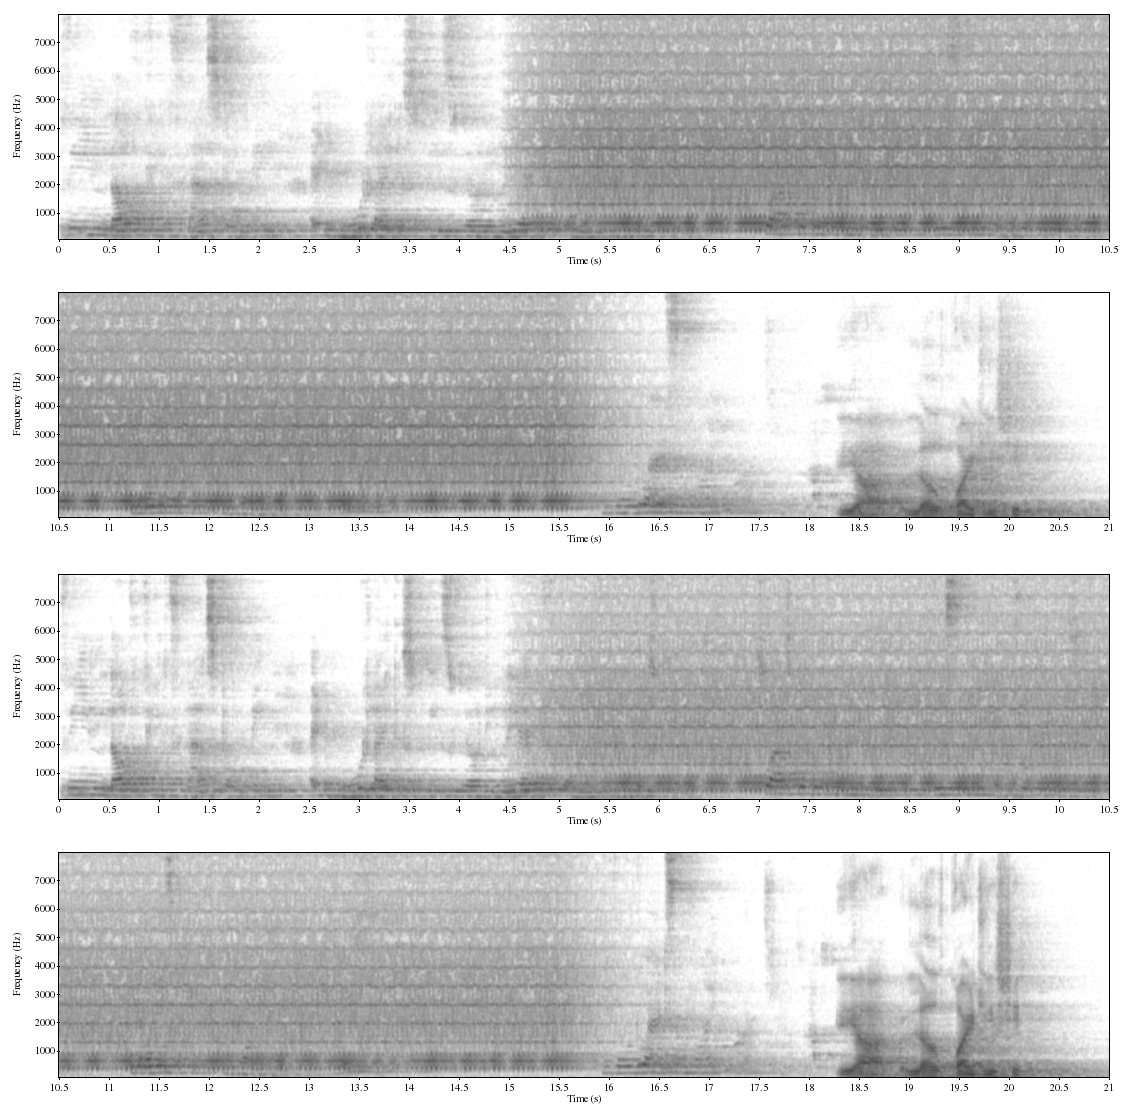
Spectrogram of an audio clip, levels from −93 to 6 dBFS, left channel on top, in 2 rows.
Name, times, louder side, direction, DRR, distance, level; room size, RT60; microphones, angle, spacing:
voice 1, 0.0-6.4 6.6-8.3 8.7-10.5 11.2-11.7 12.1-13.7 15.9-17.1 17.9-18.3, right 2 dB, 80° right, -3 dB, 6.4 m, -38 dB
sound 1, 4.5-16.4, left 4 dB, 20° left, 0.5 m, -31 dB
voice 2, 18.3-20.1, right 3 dB, 55° right, 8 dB, 0.8 m, -28 dB
22.5 x 15.5 x 8.5 m, 2.5 s
head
